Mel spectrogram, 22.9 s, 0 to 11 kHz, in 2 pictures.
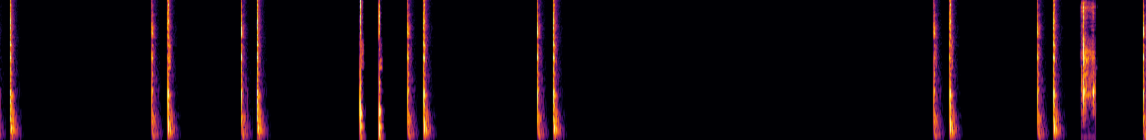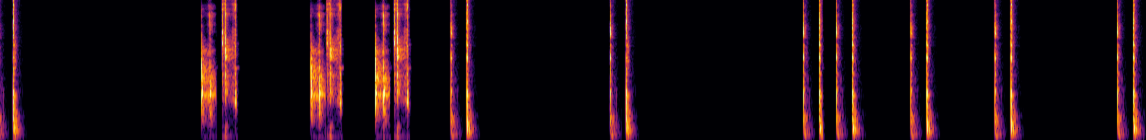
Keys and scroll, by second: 13.5 ctrl+d, 14.5 ctrl+d, 15.2 ctrl+d.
